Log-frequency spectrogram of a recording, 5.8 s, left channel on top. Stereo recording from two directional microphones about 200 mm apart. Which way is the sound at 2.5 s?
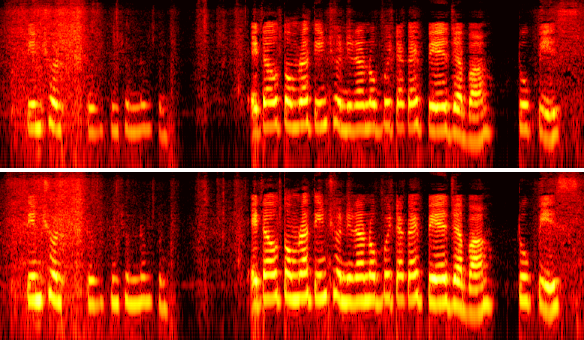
30° right (ahead or behind).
